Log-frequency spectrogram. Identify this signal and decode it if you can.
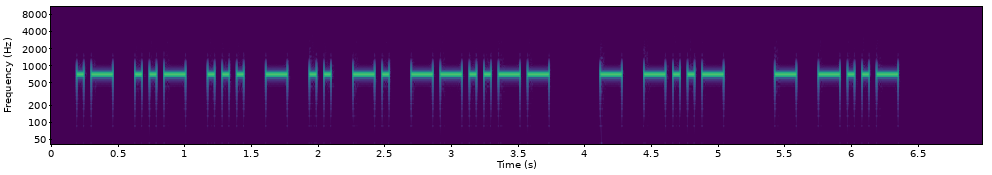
Morse code, heard as a keyed tone, about 22 wpm, 700 Hz. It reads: AUSTIN, TX TX
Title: Practice QSO - Exchange 1 - Beginning - 22wpm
